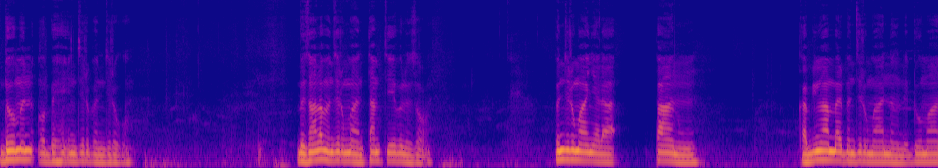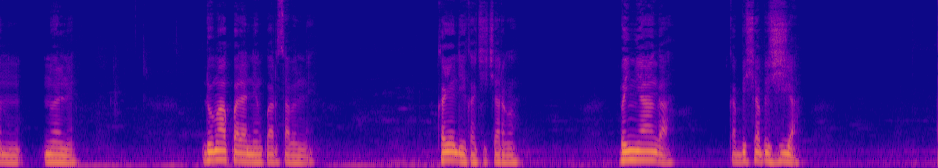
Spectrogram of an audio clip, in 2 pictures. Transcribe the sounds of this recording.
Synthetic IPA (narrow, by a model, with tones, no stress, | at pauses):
doː˦mɨ˦n˦ʔo˨bɪ˦hɪ˦n̩˦dɨ˦ɾɨ˦bɨ˨n˦dɨ˦ɾɨ˦ɡʊ˨ | bɨ˨za˨ŋ˦la˦bɨ˨n˦dɨ˦ɾɨ˦ɡɨ˦maː˨n̩˨ta˦mteː˦bɨ˦lɨ˨zʊ˨ʔʊ̰˨ | bɨ˦n˦dɾɡmaː˦ɲɛ˦la˦ | paː˦nuː˨˦ | ka˨biː˦maː˦ma˦lbɨ˦n˦dɨ˦ɾɨɡɨ˨maː˦nɨ˨ŋnɨ˨doː˦maː˦ | na˦lnɨ˨ | do˦maː˦k͡pa˦la˨nɨ˦ŋ˦k͡pa˦ɾɨ˦sa˦bɨ˦nːɨ˨ | ka˦jɛ˦li˨ka˨t͡ʃi˨t͡ʃɛ˦ɾɨ˦ɡɨ˦ | bɨ˦ɲaː˦ŋɡa˨ | ka˨bɨ˦ʃɛ˦bɨ˦ʒi˦ja̰˨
